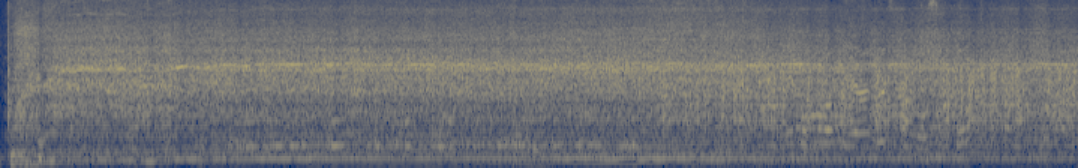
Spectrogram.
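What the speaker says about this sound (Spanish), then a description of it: "le vamos a echar la clara de, de huevo y vamos a seguir licuándolo" A blender whirs loudly and steadily, churning a pisco sour with egg white added, the motor holding a constant roar with slight shifts in pitch throughout.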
